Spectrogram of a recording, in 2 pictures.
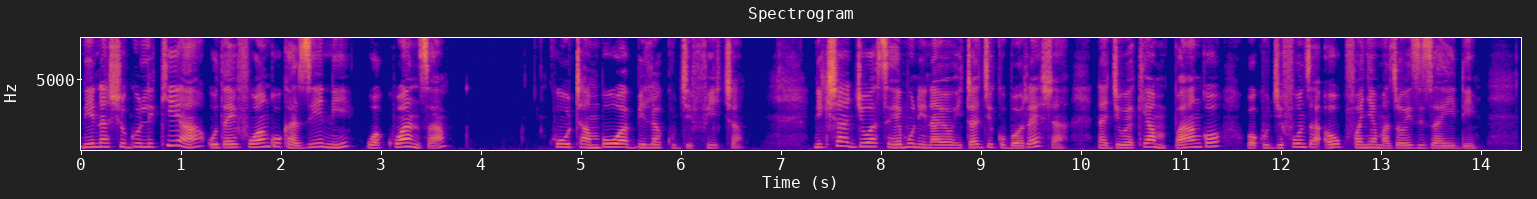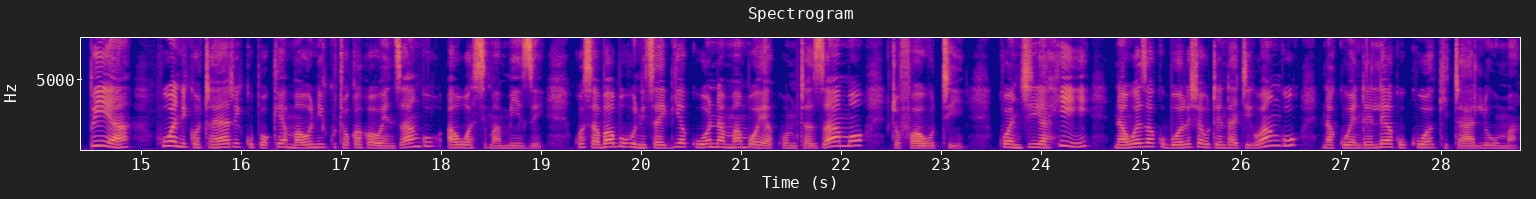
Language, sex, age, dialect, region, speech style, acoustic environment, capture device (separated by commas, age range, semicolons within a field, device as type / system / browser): Swahili, female, 25-34, Kenya - Nairobi Sheng-influenced, Kenya, relaxed, silence, desktop / macOS / Chrome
